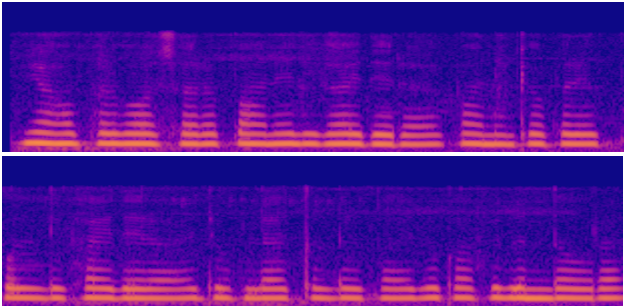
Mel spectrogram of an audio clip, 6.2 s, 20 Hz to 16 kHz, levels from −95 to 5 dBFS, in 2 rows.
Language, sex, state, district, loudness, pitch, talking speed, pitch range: Hindi, female, Jharkhand, Jamtara, -33 LUFS, 230 Hz, 270 wpm, 225-235 Hz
